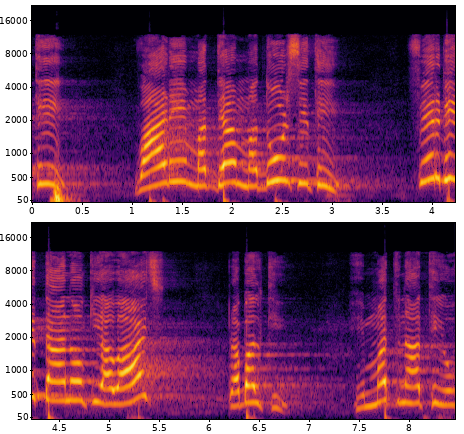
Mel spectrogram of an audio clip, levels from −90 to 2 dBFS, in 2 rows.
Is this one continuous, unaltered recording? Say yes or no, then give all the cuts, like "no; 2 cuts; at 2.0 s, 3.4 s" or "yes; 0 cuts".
yes; 0 cuts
